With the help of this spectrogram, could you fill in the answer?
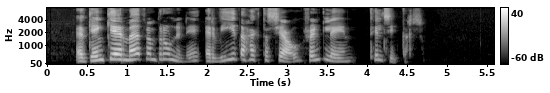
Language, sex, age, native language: Icelandic, female, 40-49, Icelandic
